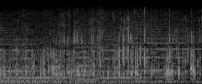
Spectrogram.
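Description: Soft background music over the fine crackling fizz of sparkling wine being poured into a glass.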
